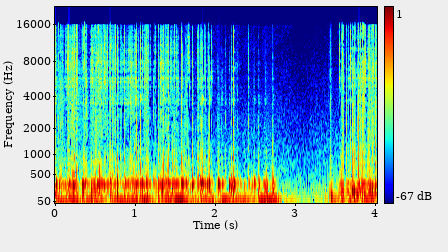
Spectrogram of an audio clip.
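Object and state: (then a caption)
Metal microphone grille being scratched. Four pink silicone mascara wands, held in both hands, are rubbed and scratched over a large, hollow, round metal mesh microphone grille. The result is a dense, low, rumbling scrape with rapid bristly strokes. The scraping drops out briefly near the three-second mark before resuming.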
